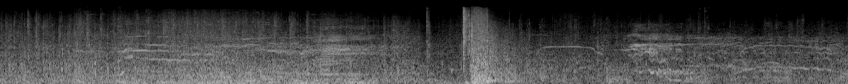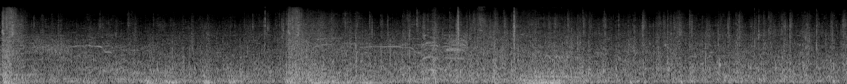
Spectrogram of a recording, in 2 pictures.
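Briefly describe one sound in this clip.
Horse hooves clatter on cobblestones.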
